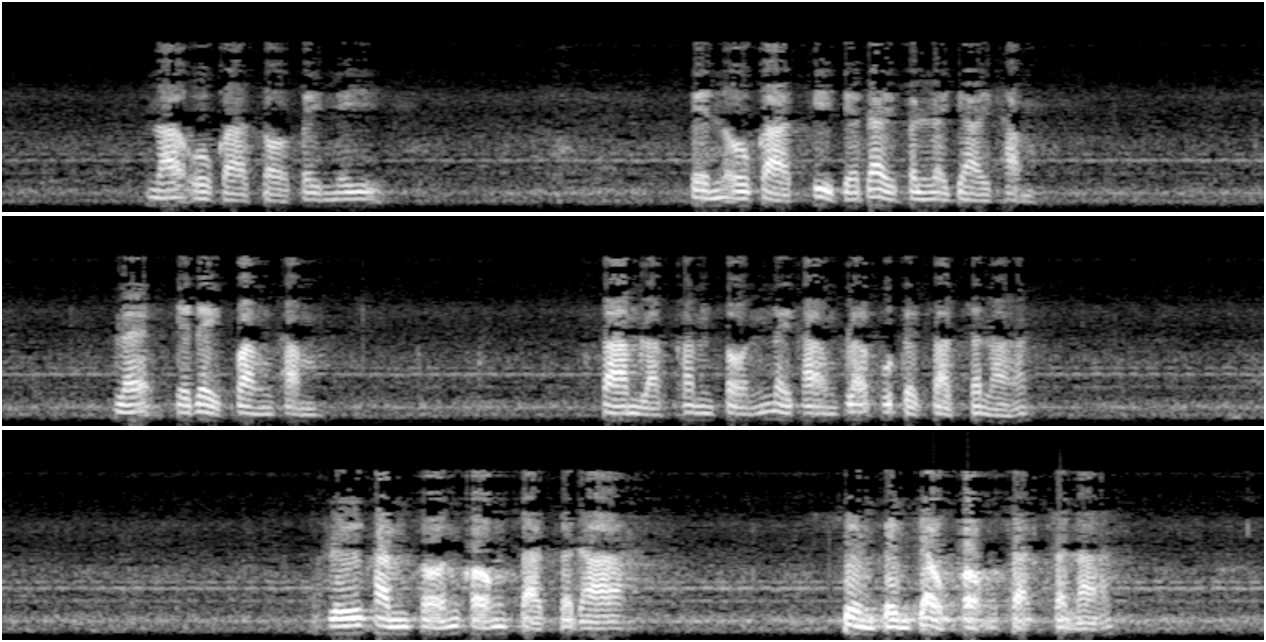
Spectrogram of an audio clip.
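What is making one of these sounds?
An elderly man speaks slowly and calmly in short phrases, with pauses between them.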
